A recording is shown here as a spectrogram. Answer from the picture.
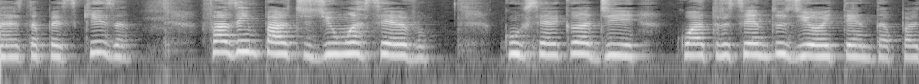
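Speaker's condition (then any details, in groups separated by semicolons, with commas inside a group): Amyotrophic lateral sclerosis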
